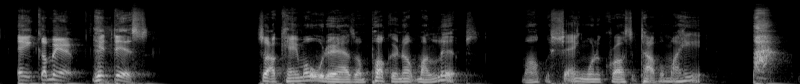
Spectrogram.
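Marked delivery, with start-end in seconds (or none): 0.2-1.5 pitched-up, calling-out voice. Retelling what an uncle said in the basement, imitating his uncle talking. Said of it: "I'm gonna talk like him".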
